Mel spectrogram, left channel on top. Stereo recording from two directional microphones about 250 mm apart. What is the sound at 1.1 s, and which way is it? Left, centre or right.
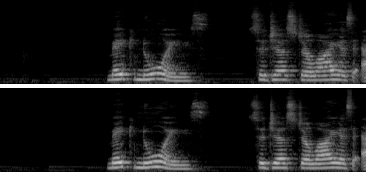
Speech, right.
